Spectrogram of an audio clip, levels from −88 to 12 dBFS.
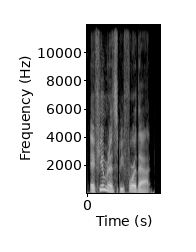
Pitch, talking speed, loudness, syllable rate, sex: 180 Hz, 205 wpm, -16 LUFS, 7.6 syllables/s, female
